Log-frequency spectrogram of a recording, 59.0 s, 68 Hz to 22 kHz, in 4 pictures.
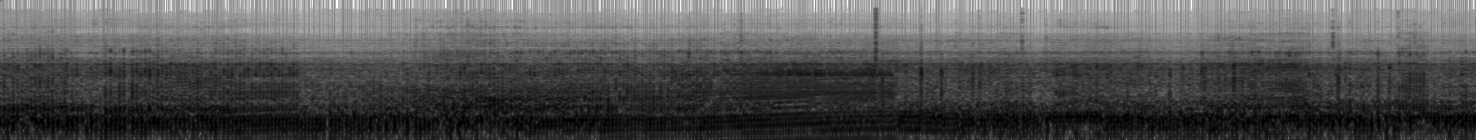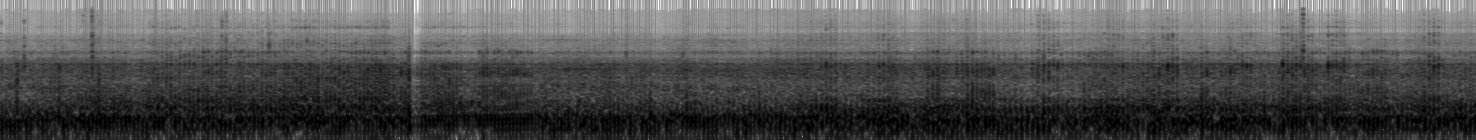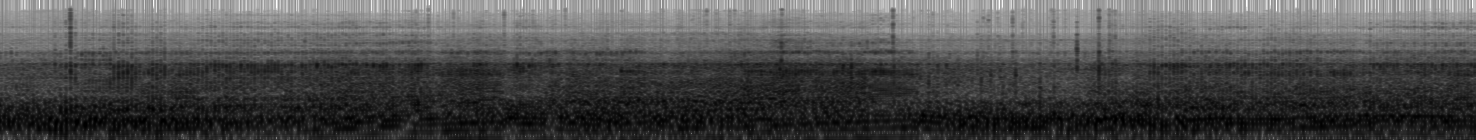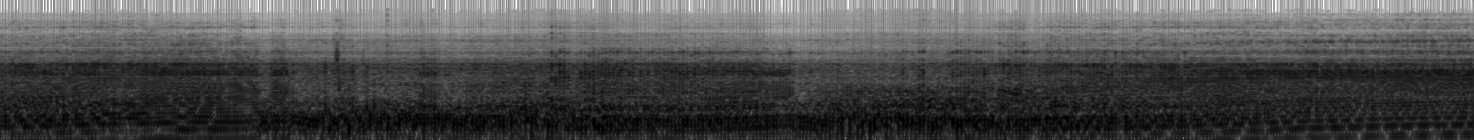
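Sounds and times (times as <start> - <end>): kart engine running hard: 0.0 - 59.0
kart rattling: 9.1 - 59.0.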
